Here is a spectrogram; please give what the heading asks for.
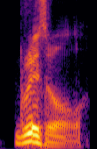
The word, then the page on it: grizzle: British English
